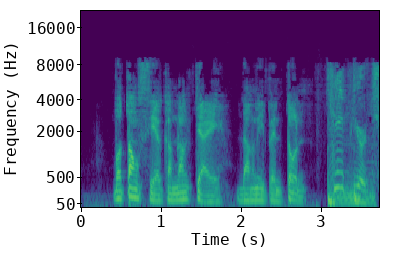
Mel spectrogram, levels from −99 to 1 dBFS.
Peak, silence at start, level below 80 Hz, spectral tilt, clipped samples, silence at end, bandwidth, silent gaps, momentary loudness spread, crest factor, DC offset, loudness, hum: -10 dBFS; 0.4 s; -44 dBFS; -5 dB/octave; under 0.1%; 0 s; 9.4 kHz; none; 7 LU; 22 dB; under 0.1%; -31 LUFS; none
